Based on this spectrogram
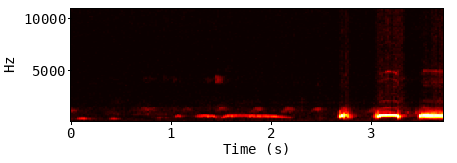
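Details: A spotted dove calling in the 'thổ sấm' voice as a decoy to attract wild doves in the rainy, windy season. Faint soft murmuring coos lead into loud, abrupt short hoots at the end.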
